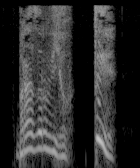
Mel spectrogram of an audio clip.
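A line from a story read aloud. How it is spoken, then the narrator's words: Breathless exhale. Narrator (Russian): выдохнул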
